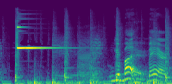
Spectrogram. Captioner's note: dings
